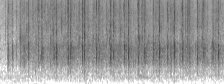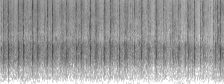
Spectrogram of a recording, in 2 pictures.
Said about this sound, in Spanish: Entonces este premio, por eso le digo que estamos haciendo historia, esta noche va a estar apadrinado por dos figuras del cante y de la guitarra, como son don Antonio Fernández Díaz Fosforito y don Paco Cetero, que les pido un gran aplauso a ellos.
